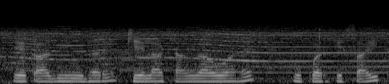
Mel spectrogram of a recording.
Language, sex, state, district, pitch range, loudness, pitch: Hindi, male, Bihar, Araria, 140-155 Hz, -35 LUFS, 140 Hz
